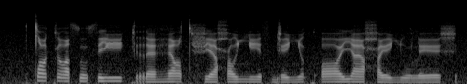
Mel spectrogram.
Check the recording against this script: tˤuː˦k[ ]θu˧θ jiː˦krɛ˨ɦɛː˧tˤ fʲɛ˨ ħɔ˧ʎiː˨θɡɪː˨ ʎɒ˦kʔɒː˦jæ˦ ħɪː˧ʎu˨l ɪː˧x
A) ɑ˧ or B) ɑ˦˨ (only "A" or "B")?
A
